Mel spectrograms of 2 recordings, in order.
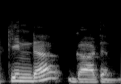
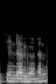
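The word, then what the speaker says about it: Kindergarten: হ্যাঁ, দেখি হ্যাঁ, কিন্ডা গার্ডেন। কিন্ডা গার্ডেন হচ্ছে, আমরা যে কিন্ডার গার্ডেন বলি না, এটাকে বলতেছে কিন্ডা গার্ডেন।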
